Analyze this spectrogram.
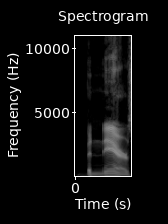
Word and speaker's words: Beniers: with my personal favorite at number four, Matthew Beniers. I think that's how you pronounce it. It's Beniers, yeah.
